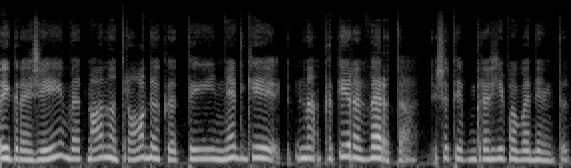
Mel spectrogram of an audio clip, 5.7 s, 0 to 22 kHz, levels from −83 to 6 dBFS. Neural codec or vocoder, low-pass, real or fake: codec, 44.1 kHz, 2.6 kbps, DAC; 19.8 kHz; fake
